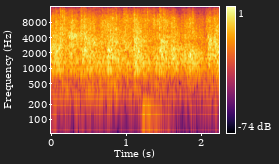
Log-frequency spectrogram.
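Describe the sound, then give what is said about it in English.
A church audience applauds with a soft, steady patter of many hands clapping at an even, fairly quiet level from start to finish. “we would not be the church without you wonderful people, so give yourself a round of applause there, okay?”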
